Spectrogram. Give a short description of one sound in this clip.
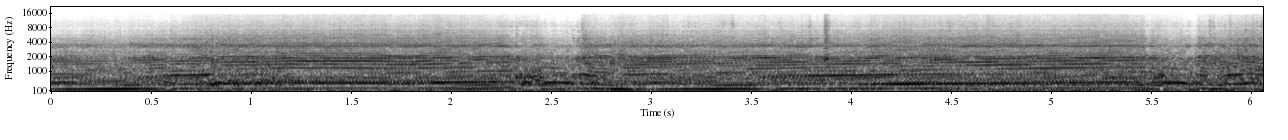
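A race car engine roars loudly from inside the cabin, its pitch rising and falling with gear changes.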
